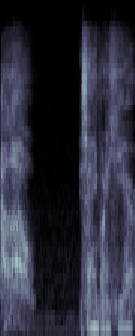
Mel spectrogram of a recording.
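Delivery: hushed, theatrical whisper, projected to carry. A player's character moves toward the sound of crying and calls out: stage whisper. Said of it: "in a stage whisper".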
